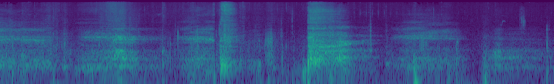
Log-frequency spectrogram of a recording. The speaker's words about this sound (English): I'm a bit out of breath. I just climbed over a ladder stile, so if you can hear me breathing, that's what it's about. I did come up the hill at a blistering pace, and I'm kind of catching my breath now.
